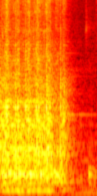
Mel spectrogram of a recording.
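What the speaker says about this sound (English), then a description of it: "It's secure, just going to add a couple of stitches." A sewing machine adds a couple of stitches to fabric gloves, giving a brief close, rapid mechanical burst that stops short, with no talk.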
